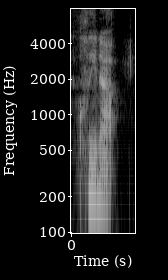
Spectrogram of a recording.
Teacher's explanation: N and the U connect together. So it almost sounds like it's just one word, clean up. Okay, and we also don't say fill out.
